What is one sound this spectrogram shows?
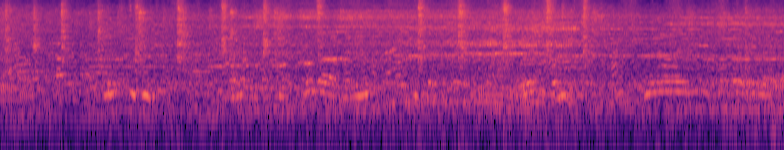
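A chisel scrapes and chips at wood.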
